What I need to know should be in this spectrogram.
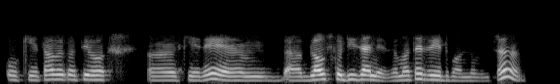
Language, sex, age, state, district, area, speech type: Nepali, female, 30-45, West Bengal, Kalimpong, rural, conversation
